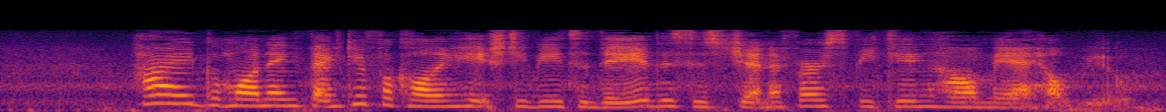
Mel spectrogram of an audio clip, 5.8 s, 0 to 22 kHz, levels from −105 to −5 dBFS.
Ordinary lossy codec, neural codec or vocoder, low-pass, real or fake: MP3, 48 kbps; autoencoder, 48 kHz, 32 numbers a frame, DAC-VAE, trained on Japanese speech; 7.2 kHz; fake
